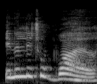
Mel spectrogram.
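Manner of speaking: ordinary delivery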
